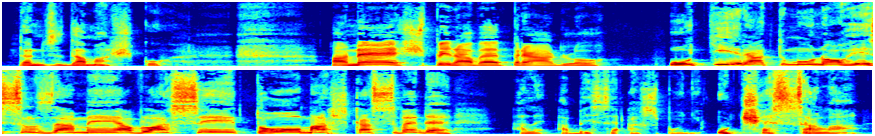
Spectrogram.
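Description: An actress playing a put-upon old spinster housekeeper who grumbles dryly in a chatty radio play. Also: female voice, medium pitch, slightly rough. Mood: grumbling. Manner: dry, chatty complaining with soft asides.

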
